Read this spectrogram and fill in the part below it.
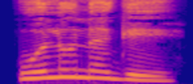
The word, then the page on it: ಒಲುನಗೆ: olunage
